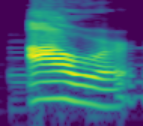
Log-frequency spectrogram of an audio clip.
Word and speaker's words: hour: 여기 보시면 h 아아 h 자음이 h 무음이에요 소리가 안나요 그래서 실제 소리는 our 이렇게 소리가 나거든요 그럼 our 하기 어렵기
